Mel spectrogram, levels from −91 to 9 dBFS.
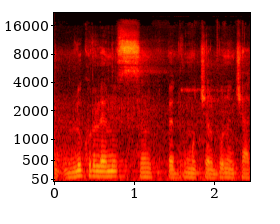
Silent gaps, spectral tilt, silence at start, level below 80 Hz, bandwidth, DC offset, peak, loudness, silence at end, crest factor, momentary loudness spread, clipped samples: none; -3 dB/octave; 0 s; -58 dBFS; 20 kHz; under 0.1%; -10 dBFS; -28 LUFS; 0 s; 20 dB; 16 LU; under 0.1%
